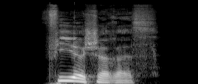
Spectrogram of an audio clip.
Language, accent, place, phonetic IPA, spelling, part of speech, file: German, Germany, Berlin, [ˈfiːɪʃəʁəs], viehischeres, adjective, De-viehischeres.ogg
- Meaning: strong/mixed nominative/accusative neuter singular comparative degree of viehisch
